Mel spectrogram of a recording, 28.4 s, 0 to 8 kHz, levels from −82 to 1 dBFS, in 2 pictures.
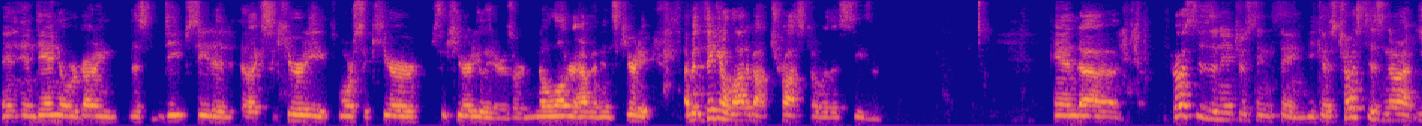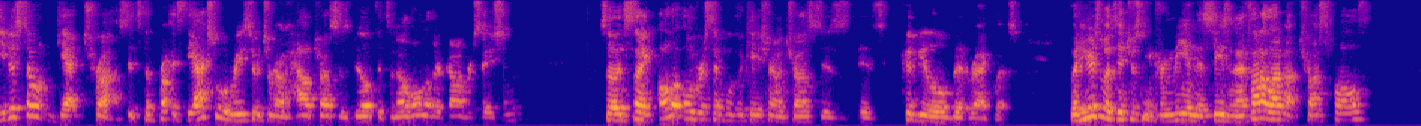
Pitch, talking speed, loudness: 150 Hz, 190 wpm, -23 LUFS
